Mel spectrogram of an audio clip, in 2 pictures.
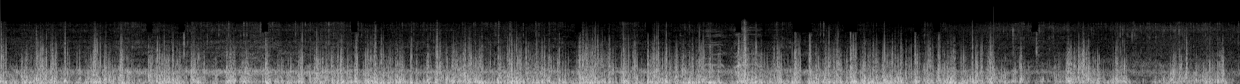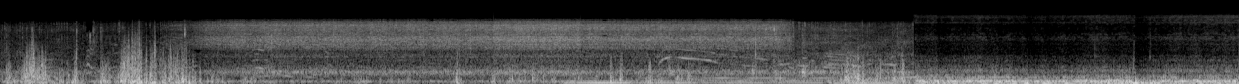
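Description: Bicycle wheels hum on the road.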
